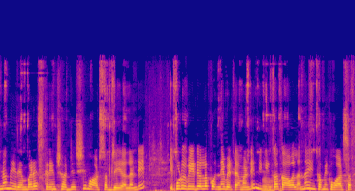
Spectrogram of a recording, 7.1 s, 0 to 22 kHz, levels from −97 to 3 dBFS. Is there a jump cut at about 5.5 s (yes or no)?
no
